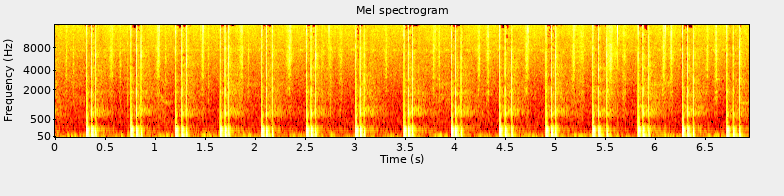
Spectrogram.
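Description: Fingernails tap quickly on a thin, hollow yellow plastic frisbee held close to the mic, making a steady rhythm of short, dull, hollow knocks, often in quick pairs. Each tap is a low thud around 180 Hz that dies away almost at once.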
